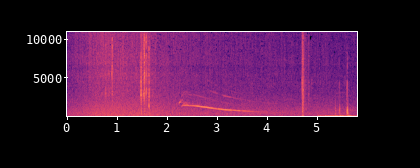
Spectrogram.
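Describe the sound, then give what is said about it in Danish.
A branch snaps off a pine tree in the wind: sharp, loud cracks punctuate a steady rushing wind, with a thin descending whistle sliding downward between them and a rumbling thud at the end. “En gren er knækket af, og fyrretræet har fået et hul.”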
